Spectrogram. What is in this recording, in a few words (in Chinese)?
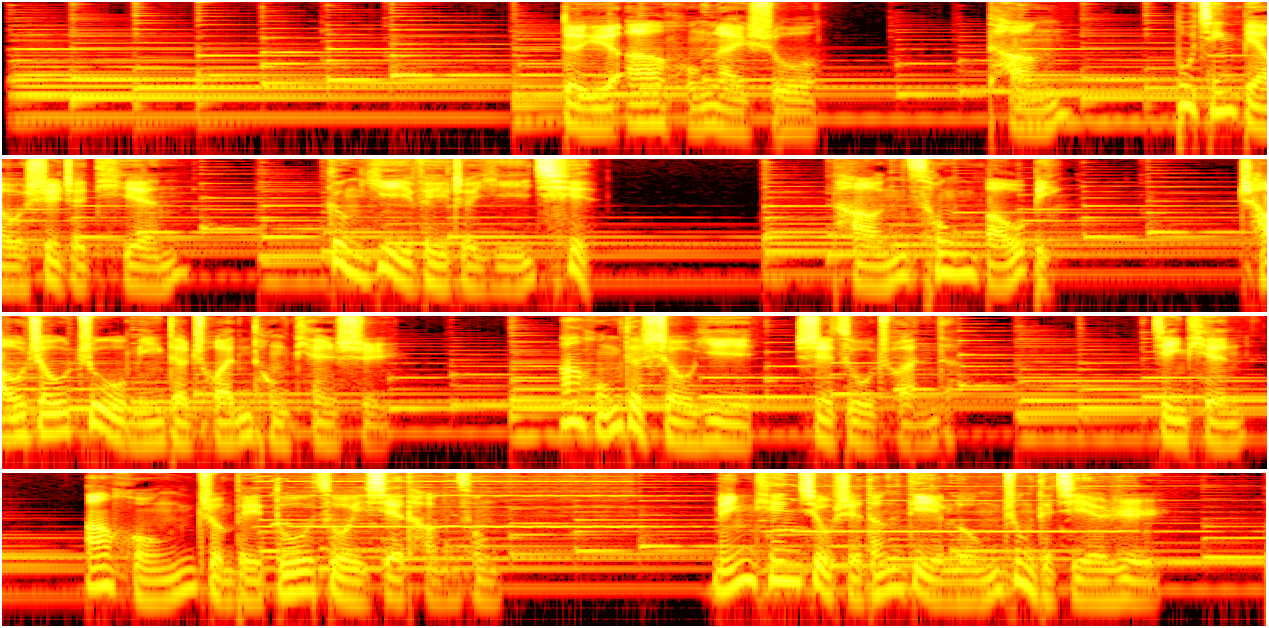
男 纪录片 舌尖体; 对于阿鸿来说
